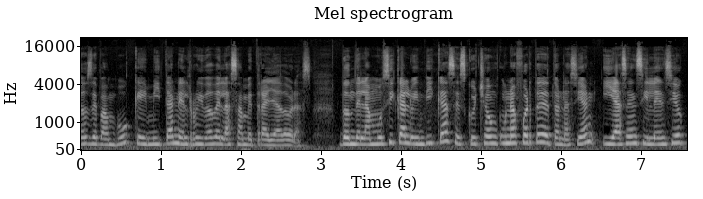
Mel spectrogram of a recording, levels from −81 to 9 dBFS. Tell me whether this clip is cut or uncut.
cut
